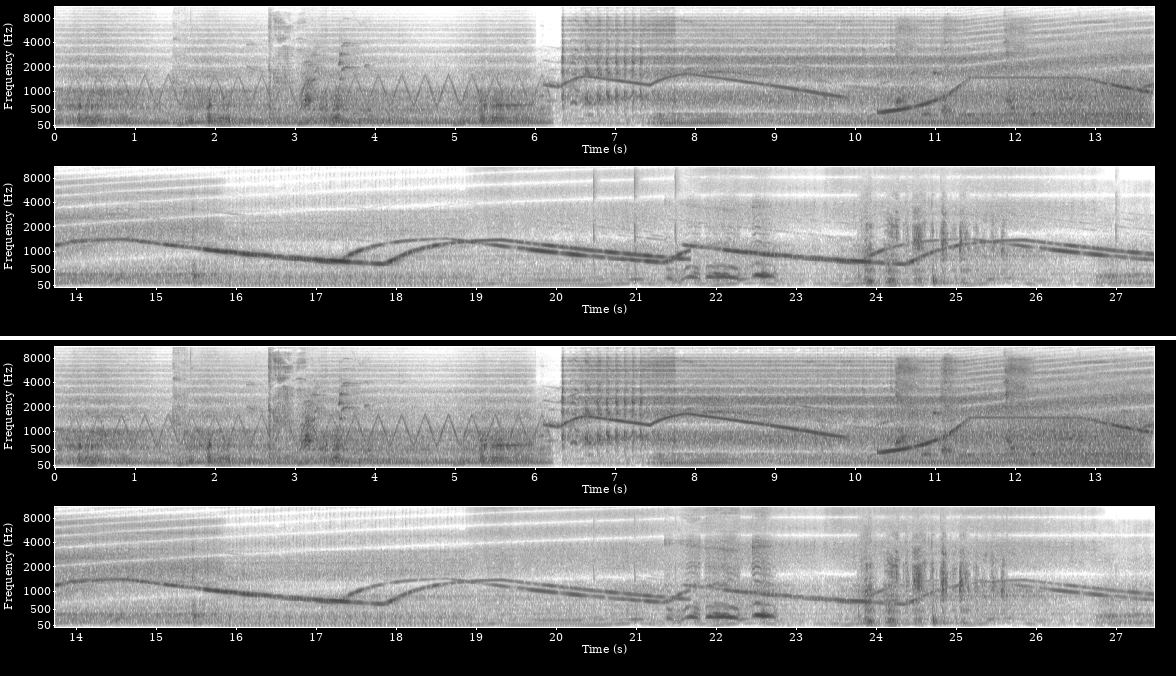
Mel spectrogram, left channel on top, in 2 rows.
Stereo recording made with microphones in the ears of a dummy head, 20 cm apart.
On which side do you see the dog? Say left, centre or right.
right.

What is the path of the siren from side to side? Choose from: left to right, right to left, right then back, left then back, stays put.
right to left.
